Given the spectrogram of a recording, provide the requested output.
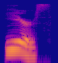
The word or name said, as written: year's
